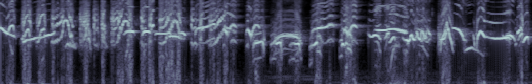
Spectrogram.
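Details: Close, very loud oriental magpie-robin song, said to stir other magpie-robins into singing: a torrent of chattering notes, rasps and slurred whistles packed tightly together.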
